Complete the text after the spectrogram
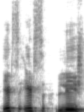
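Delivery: "it's, it's leash" very slow; slow model answer. Shown as a demonstration. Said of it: "यह इसका पट्टा है". (बहुत धीरे "it's, it's leash")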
